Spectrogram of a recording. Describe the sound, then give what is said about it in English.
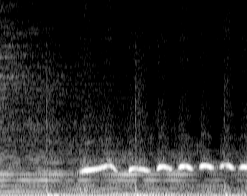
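Someone whistles a short, bright tune, a series of clear sustained notes gliding slightly in pitch over a steady low background hum. “We just whistling all before the show because we got a great day here.”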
